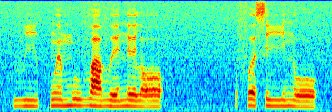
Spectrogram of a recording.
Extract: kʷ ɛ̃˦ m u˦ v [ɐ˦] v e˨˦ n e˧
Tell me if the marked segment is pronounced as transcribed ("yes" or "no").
no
